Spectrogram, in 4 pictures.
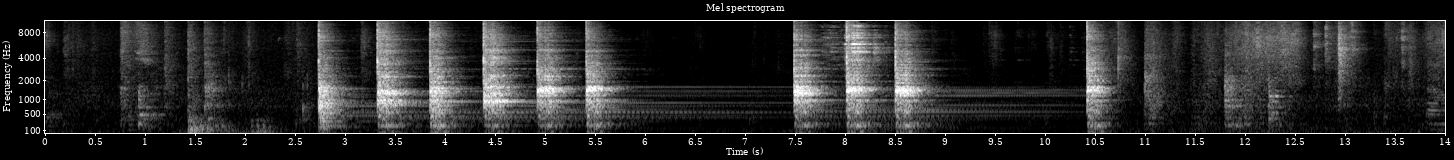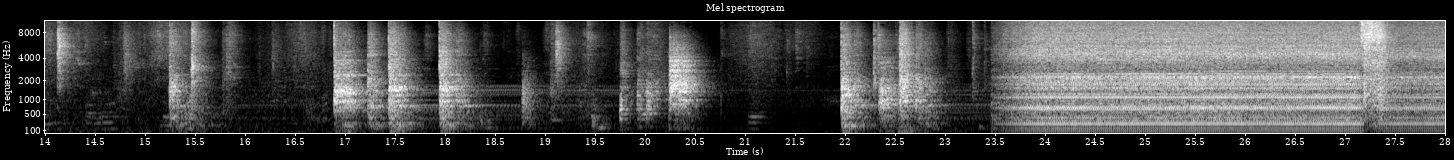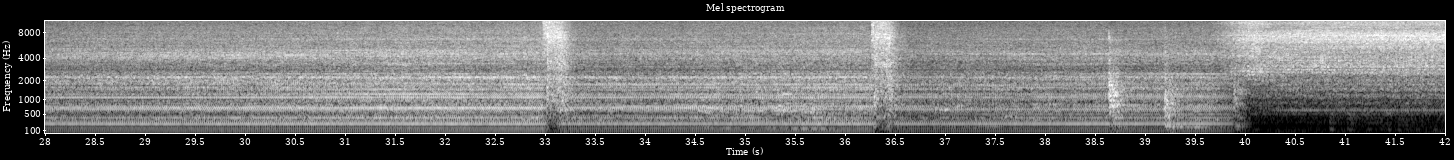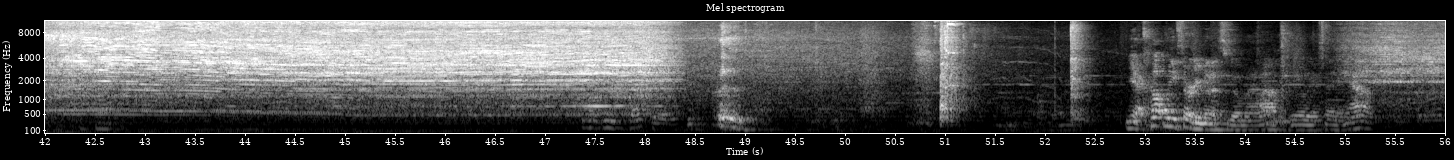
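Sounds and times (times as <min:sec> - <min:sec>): knocking and banging on wood: 0:01.4 - 0:05.7, 0:16.9 - 0:20.7, 0:22.0 - 0:23.0
electric power tool motor: 0:23.4 - 0:50.6, 0:55.0 - 0:56.0.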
